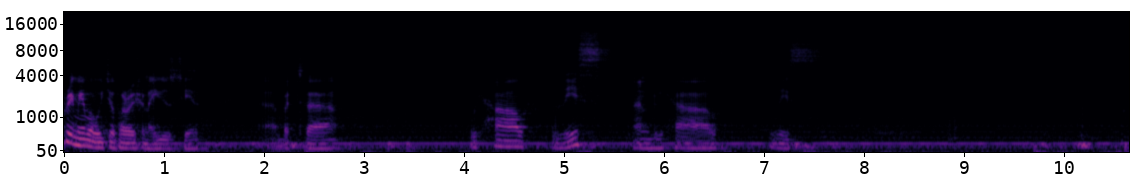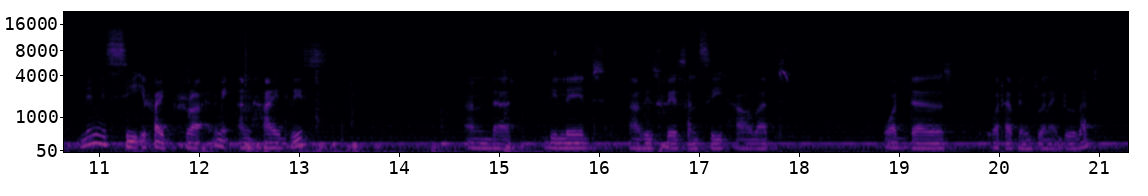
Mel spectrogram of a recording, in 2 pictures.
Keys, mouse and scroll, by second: 2.4 `, 7.8 `, 8.3 `, 9.2 click, 9.4 click, 10.4 scroll down 2, 10.6 `, 12.4 alt+h, 13.2 alt+a, 13.5 `, 13.7 click, 14.3 Tab, 16.1 x, 16.3 Tab.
